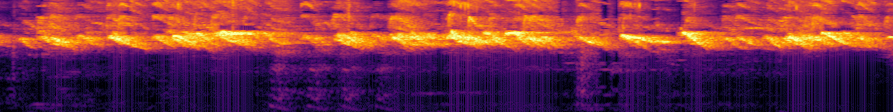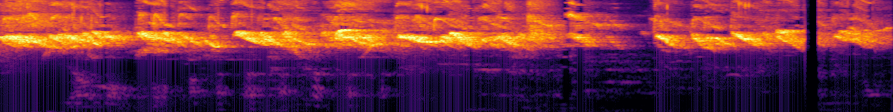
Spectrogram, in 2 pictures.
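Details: At a Singapore bird singing corner, a crowd of songbirds pours out a steady high chorus of quick chirps, trills and warbles, phrases running into one another, while distant human voices murmur faintly underneath.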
